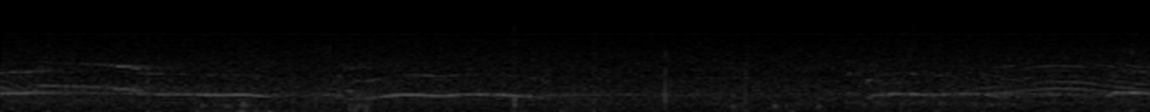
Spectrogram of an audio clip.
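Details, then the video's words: Wild dogs howling at a camp: long, drawn-out mid-pitched wails that waver and slide, overlapping voices rising and falling over about eleven seconds, with a steady low hum of background noise. "Wild dogs howling at camp"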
